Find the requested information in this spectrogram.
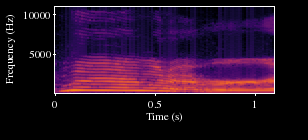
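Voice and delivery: tossed-off mock indifference; a lightly voiced bored "meh"; dismissive meh. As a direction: shrug it off like nothing matters. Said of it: "it was just sort of like".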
